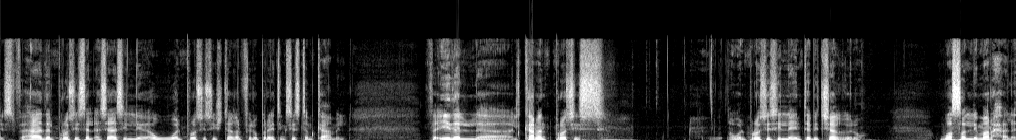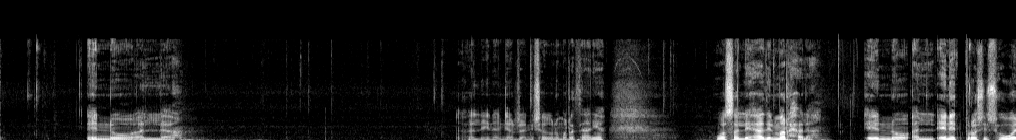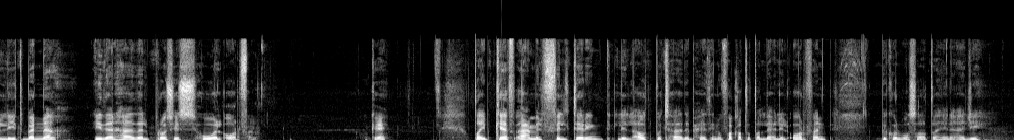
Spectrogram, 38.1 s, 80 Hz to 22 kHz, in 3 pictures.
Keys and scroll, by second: 7.0-8.0 typing, 8.4 Up, 8.7 Up, 9.1 Up, 9.9 Up, 10.2 Down, 10.6 Return, 13.7 Up, 15.1 Down, 16.3 ctrl+l, 17.2 ctrl+Tab, 18.1 BackSpace, 18.6 Up, 19.3 Return, 20.9 ctrl+Tab, 21.5 Up, 22.2 Return, 34.2 Up, 35.8 Left, 36.4 Left, 36.4-36.8 typing.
